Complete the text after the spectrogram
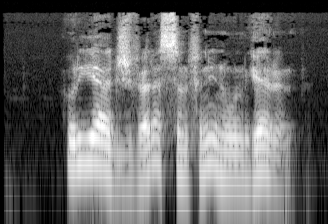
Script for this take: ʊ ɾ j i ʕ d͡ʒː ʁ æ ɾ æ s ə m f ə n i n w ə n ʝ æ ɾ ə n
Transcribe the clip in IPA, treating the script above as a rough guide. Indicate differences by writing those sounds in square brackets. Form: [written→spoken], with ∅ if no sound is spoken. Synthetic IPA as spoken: ʊ ɾ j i ʕ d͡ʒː [ʁ→v] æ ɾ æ s ə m f ə n i n w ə n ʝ æ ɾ ə n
